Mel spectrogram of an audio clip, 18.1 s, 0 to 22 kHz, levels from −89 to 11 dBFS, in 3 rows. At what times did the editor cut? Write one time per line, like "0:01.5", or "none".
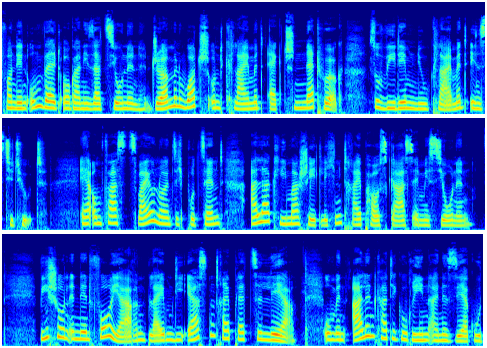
0:16.1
